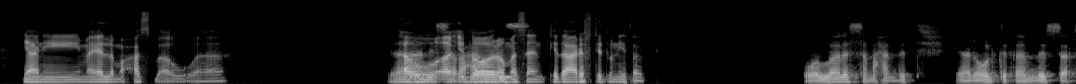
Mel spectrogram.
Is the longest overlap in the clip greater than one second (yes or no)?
yes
